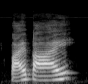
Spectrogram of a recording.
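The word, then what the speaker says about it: 拜拜: 네, 사성 경성으로 빠이빠이, 빠이빠이가 되는데, 자, 이성으로 더 많이 사용합니다. 같이 해보실까요? 빠이빠이, 빠이빠이, 밍밍, 빠이빠이.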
